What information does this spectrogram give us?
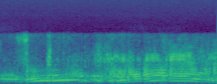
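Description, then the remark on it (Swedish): A car engine revs hard under acceleration during a race, its loud harmonic drone rising and dipping, broken by a few sharp bangs from the transmission. No one speaks. “Ja, det smäller bra i transmission.”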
